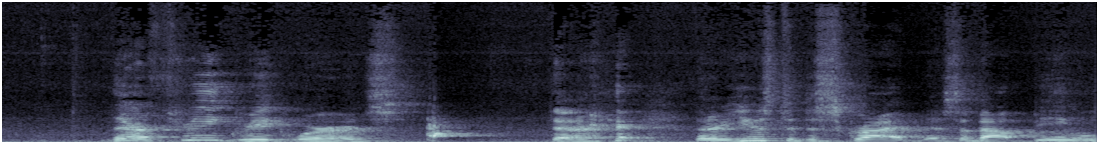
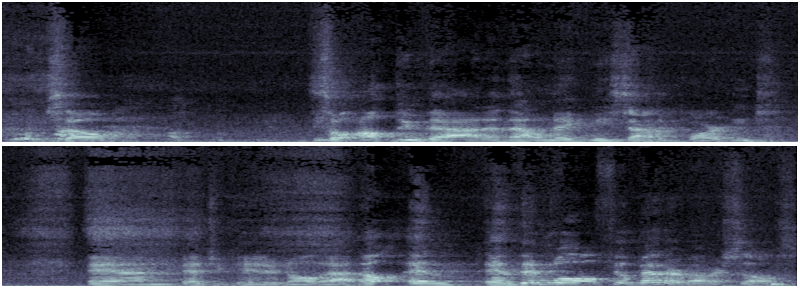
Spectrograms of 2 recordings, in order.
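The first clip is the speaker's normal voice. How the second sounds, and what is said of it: Sarcastic tone. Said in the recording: “that was sarcastic”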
